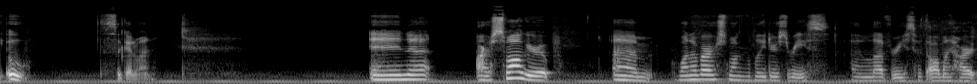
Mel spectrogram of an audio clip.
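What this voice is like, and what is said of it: Strained, fading voice. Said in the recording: “I'm losing my voice, even though I've had like two cups of tea today”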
